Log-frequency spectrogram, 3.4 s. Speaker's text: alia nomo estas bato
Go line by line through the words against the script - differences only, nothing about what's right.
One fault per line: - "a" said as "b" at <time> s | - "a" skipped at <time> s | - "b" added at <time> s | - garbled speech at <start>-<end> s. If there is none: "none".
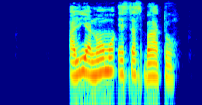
none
